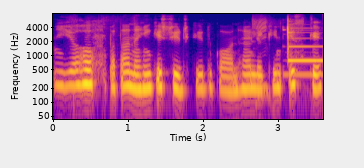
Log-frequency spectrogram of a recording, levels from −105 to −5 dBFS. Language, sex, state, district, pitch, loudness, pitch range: Hindi, female, Haryana, Rohtak, 200 Hz, -22 LUFS, 195-225 Hz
